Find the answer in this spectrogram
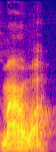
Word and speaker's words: Marwa: we that is in in Hebrew essentially Mariah but in Arabic you would pronounce it marwa mount scopus well that's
